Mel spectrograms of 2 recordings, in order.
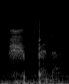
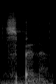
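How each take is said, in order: First: The word begins with a sh sound. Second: The word begins with a plain s sound. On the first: The speaker calls it right. "you would say sp, Spinne" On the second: The speaker calls it wrong. "instead of Spinne"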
